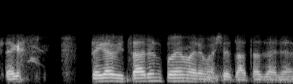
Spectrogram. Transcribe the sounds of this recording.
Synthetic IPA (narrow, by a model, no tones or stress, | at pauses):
t̪eɡa | t̪eɡaʋit͡ɕaɾuːnpəjemaɾemaɕed͡zat̪ad͡zalja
